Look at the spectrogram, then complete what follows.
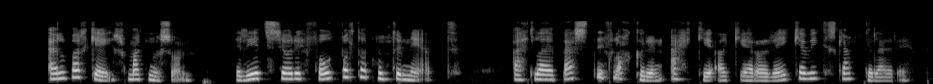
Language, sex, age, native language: Icelandic, female, 18-19, Icelandic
